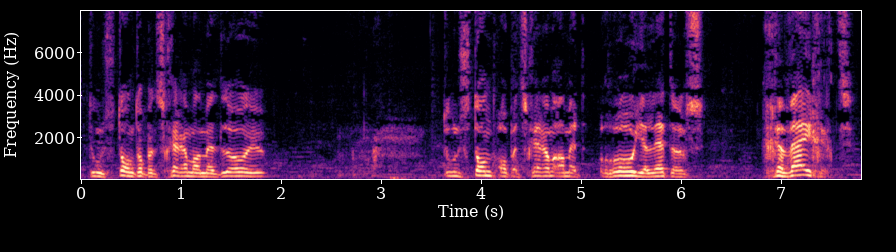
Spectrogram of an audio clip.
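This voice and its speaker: An actor playing a drunk, aggrieved unemployed man rambling haltingly at a bar in a radio play. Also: sits high, fairly even intonation, sharp tone, heavily acted. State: drunk (acted). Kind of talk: Dutch radio play monologue and dialogue.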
